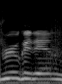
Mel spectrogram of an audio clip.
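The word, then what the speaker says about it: Roegadyn: streaming she's a a rogin it's pronounced rugen but it's rogin whatever uh I will show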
